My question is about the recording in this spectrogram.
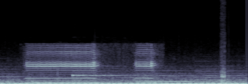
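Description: Vehicle horn honking twice, a long honk then a short one, over a steady low engine drone.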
